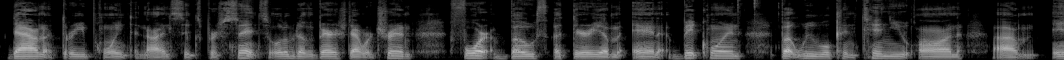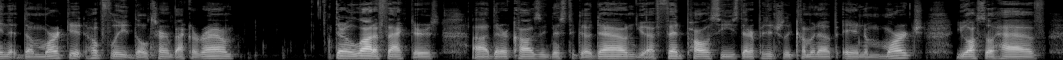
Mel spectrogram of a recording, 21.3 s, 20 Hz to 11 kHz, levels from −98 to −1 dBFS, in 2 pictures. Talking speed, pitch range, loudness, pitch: 165 wpm, 105-120 Hz, -35 LUFS, 110 Hz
